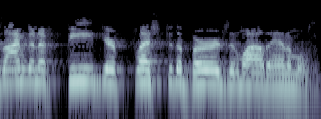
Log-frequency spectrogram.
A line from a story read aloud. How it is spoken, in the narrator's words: Goliath yelled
